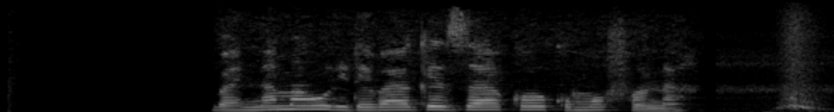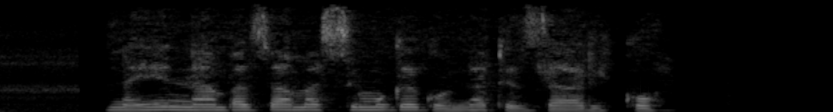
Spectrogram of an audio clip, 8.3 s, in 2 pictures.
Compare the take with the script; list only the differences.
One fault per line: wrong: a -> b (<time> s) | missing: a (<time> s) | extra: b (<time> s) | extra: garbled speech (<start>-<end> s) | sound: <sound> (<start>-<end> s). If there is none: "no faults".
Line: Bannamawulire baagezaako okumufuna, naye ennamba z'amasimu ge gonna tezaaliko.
sound: whoosh (3.6-4.4 s)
